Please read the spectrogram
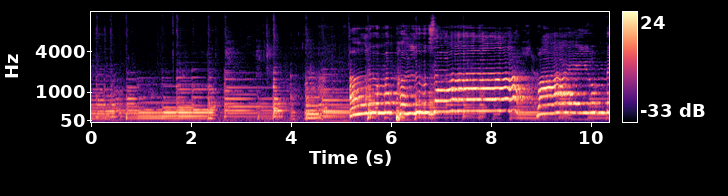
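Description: A live song with an electric guitar and a singer. The guitar strums chords for about the first five seconds, then the voice comes in louder with long, held notes that slide in pitch.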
